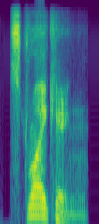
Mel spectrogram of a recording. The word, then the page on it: striking: British English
